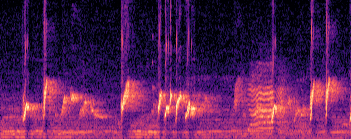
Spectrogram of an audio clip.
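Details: Whistled Sông Kon style song of a red-whiskered bulbul, a training song for young birds: quick chirpy notes and warbled swoops in steady succession, punctuated by sharp clicks.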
